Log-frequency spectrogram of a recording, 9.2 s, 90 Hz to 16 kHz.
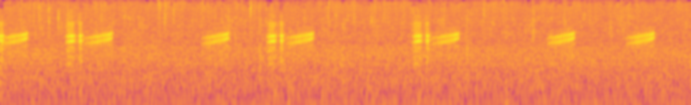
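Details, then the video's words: Evening rain with a frog voicing brief upward-sweeping calls, several led by a double click, spaced irregularly roughly every one to two seconds against a constant wash of falling rain. "20 minutes evening rain sound effect with frog sound."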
